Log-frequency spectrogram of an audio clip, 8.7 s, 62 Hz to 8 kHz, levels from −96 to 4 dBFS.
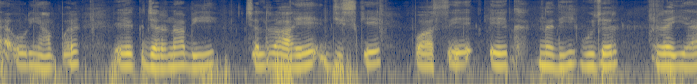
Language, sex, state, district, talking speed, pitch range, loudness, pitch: Hindi, male, Uttar Pradesh, Saharanpur, 115 wpm, 165-185 Hz, -18 LUFS, 180 Hz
